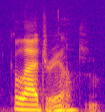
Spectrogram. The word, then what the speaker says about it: Galadriel: Galadriel. – Galadriel.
